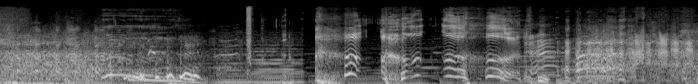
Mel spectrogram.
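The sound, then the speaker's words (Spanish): Someone in a Barney dinosaur costume, smoking marijuana, coughs and clears their throat in several rough bursts, mixed with snickering and chuckling, with a busy background of voices and sound underneath. “Pues es Barney tosiendo, güey, pero marihuana sí.”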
